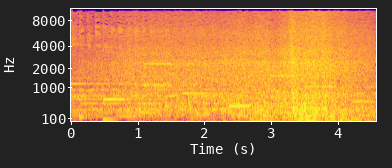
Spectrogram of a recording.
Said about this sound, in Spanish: ¿Qué son las olas? Son movimientos ondulatorios producidos generalmente por la fricción que ejerce el viento sobre la superficie del agua.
